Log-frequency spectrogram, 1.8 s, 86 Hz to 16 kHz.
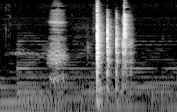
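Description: A die clatters across a hard surface in four quick, sharp knocks that tumble and fade, rolled for a body fear check of difficulty 10 in a game, preceded by a soft rustle and with no one speaking.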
